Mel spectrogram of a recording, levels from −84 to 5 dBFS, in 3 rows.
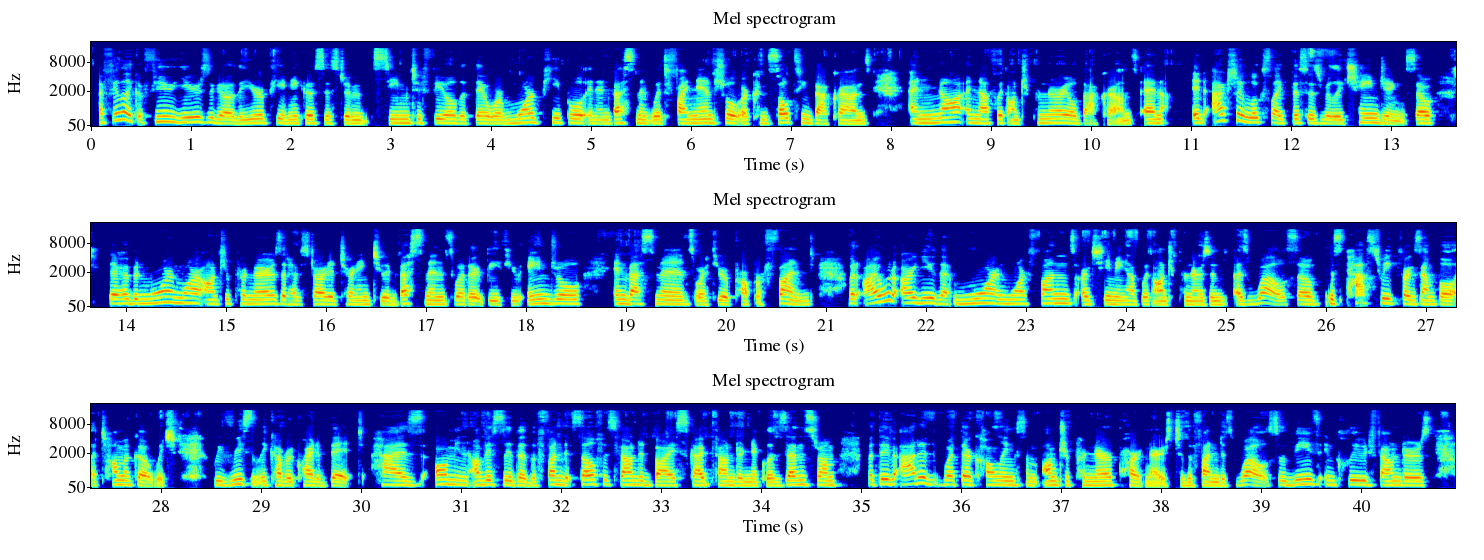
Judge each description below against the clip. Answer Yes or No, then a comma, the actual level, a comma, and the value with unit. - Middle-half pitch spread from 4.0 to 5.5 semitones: No, average, 2.8 semitones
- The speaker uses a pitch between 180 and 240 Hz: Yes, medium, 185 Hz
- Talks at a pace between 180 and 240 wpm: Yes, average, 190 wpm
